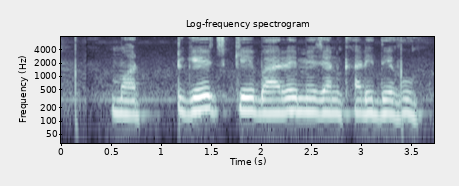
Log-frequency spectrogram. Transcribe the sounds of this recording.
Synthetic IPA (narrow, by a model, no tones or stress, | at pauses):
mɔ | ʈɡeːd͡ʒkebaːɾemẽd͡ʒaːnkaːɾid̪eːɦu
